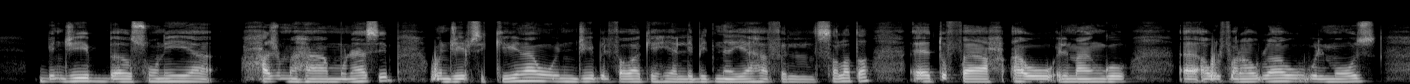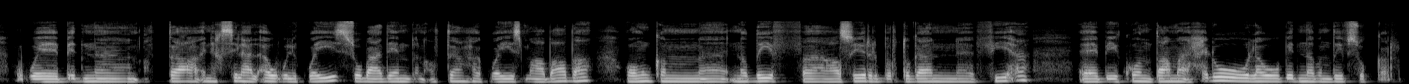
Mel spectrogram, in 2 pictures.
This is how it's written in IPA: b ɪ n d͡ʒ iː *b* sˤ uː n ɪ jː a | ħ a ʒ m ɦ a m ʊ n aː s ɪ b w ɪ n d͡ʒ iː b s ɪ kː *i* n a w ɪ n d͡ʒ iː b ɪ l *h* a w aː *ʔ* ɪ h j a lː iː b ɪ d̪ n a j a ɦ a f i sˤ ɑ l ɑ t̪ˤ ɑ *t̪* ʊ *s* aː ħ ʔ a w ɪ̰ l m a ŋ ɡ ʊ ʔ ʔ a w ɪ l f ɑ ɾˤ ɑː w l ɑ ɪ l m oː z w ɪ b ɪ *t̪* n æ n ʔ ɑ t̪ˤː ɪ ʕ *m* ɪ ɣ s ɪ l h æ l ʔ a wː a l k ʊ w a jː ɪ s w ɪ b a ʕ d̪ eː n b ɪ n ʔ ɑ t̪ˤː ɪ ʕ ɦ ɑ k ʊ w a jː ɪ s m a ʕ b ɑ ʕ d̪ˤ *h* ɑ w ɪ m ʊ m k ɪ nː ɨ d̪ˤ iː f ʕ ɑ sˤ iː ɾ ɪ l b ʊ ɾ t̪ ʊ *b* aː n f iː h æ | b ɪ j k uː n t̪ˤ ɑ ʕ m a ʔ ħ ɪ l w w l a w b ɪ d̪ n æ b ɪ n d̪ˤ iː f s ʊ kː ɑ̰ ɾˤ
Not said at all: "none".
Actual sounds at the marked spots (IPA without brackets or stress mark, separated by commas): b, iː, f, k, t̪, f, d̪, n, h, ɡ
